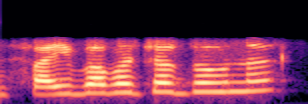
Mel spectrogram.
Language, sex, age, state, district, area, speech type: Marathi, female, 45-60, Maharashtra, Amravati, rural, conversation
